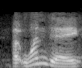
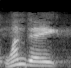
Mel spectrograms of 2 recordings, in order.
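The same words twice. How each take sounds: First: Said in the usual way. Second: One day said higher with a lift on one; storyteller's emphatic one day; stress on one. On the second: Shown as a demonstration. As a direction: push one harder on the repeat. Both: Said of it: "repeated for emphasis".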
